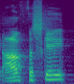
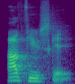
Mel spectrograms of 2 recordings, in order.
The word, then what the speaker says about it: obfuscate: I don't know because she doesn't know how to say obfiscate. Obfuscate.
